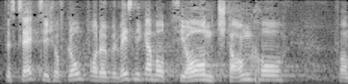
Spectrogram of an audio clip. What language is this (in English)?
Swiss German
